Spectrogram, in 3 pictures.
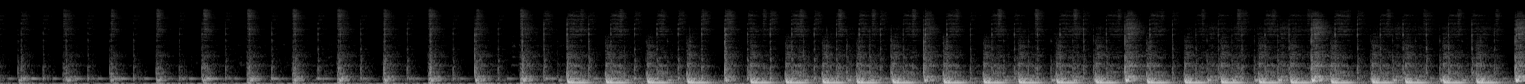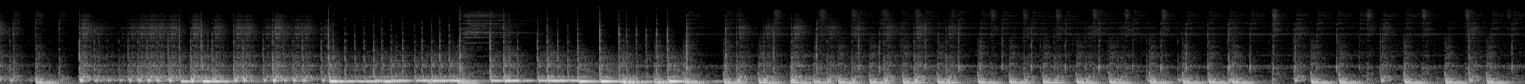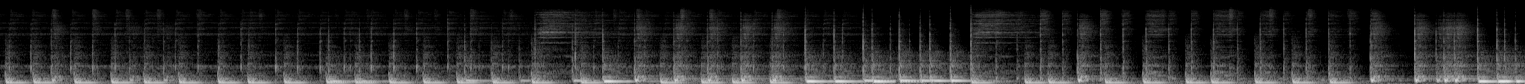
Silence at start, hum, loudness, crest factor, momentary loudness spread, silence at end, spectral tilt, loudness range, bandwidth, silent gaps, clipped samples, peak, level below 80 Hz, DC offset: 0 s; none; -22 LUFS; 18 dB; 18 LU; 0 s; -8 dB/octave; 9 LU; 13.5 kHz; none; under 0.1%; -4 dBFS; -34 dBFS; under 0.1%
